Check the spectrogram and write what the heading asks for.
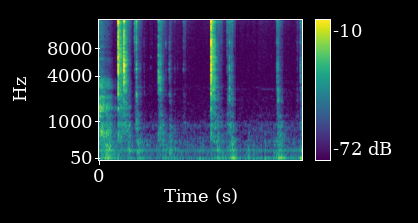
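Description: Side cutters snipping the excess wire leads off freshly soldered transistors on a circuit board: a series of short, sharp snips at irregular intervals.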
